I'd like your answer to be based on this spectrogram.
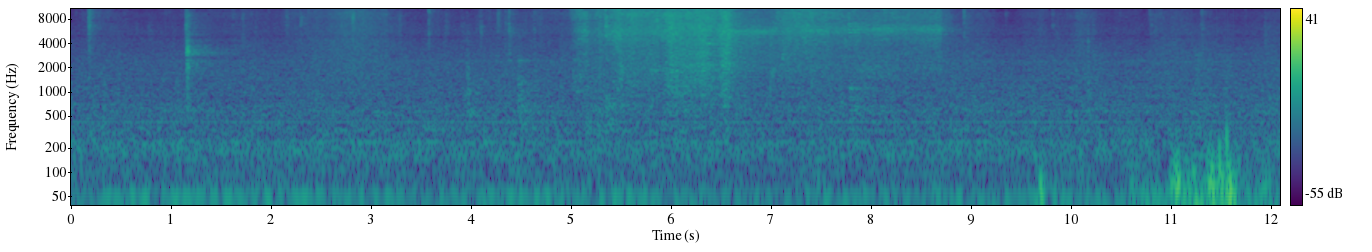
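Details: Steady background hiss swelling into a louder gas rush mid-clip, then handling clicks and knocks: oxygen flowing as the supply is connected while setting up a high-flow nasal cannula for oxygen therapy in COVID-19 patients.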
